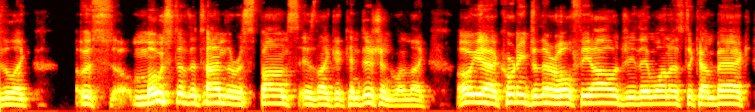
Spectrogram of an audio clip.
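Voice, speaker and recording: A man in his thirties, a rabbi hosting an online fellowship, talking in a loose, rambling, animated way on a webcam from a small room. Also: fairly high pitch. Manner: rambling, animated, self-interrupting. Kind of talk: casual online talk to a community. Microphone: webcam on a video call.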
